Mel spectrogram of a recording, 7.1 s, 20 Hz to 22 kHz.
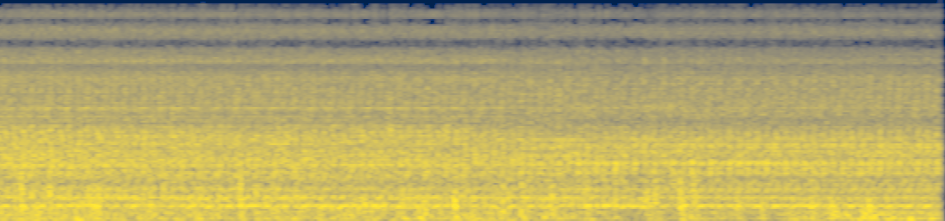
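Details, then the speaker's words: John Deere 7520 diesel tractor with hard starting and rough idle, clear fuel lines fitted to check for air: loud idle with an uneven, slightly hunting beat; air bubbles seen in the lines, some entering the injection pump. "Okay folks, we got a 7520 here and we have a hard start issue along with a rough idle. It sometimes runs better, sometimes it runs worse."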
